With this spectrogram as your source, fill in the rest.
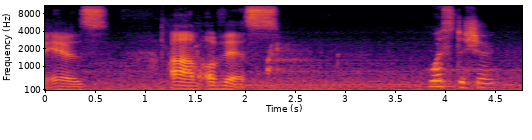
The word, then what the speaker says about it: Worcestershire: Is everyone ready to listen on what the British pronunciation is of this? Worcestershire. Worcestershire.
